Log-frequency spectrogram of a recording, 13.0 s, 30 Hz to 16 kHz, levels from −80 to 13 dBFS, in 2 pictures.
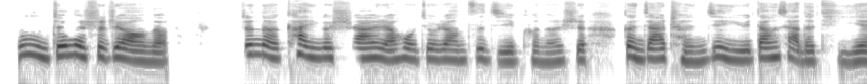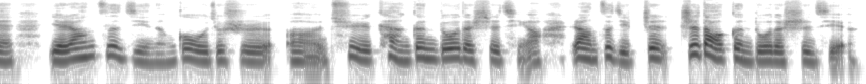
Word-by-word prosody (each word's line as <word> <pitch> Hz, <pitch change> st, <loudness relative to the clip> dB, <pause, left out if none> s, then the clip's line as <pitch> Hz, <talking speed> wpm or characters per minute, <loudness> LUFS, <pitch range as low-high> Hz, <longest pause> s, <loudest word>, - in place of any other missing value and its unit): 嗯， 260 Hz, -5 st, -1 dB
真 255 Hz, +4 st, +7 dB
的 260 Hz, -, +5 dB
是 235 Hz, 0 st, -1 dB
这 230 Hz, -, 0 dB
样 180 Hz, -5 st, +4 dB
的。 160 Hz, -1 st, -2 dB, 0.5 s
真 285 Hz, 0 st, +1 dB
的 235 Hz, -6 st, +2 dB
看 285 Hz, +2 st, +1 dB
一 -, -, -4 dB
个 220 Hz, 0 st, -1 dB
山， 220 Hz, +1 st, 0 dB
然 190 Hz, 0 st, +1 dB
后 210 Hz, -2 st, -2 dB
就 200 Hz, +1 st, -6 dB
让 190 Hz, -1 st, -3 dB
自 205 Hz, +2 st, -7 dB
己 165 Hz, -3 st, -7 dB
可 170 Hz, 0 st, -12 dB
能 160 Hz, +2 st, -8 dB
是 190 Hz, +2 st, -5 dB, 0.2 s
更 235 Hz, -6 st, +1 dB
加 205 Hz, 0 st, +2 dB
沉 175 Hz, -4 st, -7 dB
浸 225 Hz, -3 st, -2 dB
于 180 Hz, 0 st, -3 dB
当 220 Hz, +4 st, +1 dB
下 210 Hz, -6 st, -1 dB
的 175 Hz, 0 st, -3 dB
体 160 Hz, -2 st, -14 dB
验， 165 Hz, 0 st, -1 dB, 0.3 s
也 175 Hz, -1 st, +6 dB
让 220 Hz, +6 st, +3 dB
自 255 Hz, 0 st, 0 dB
己 170 Hz, -7 st, -7 dB
能 150 Hz, +1 st, -12 dB
够 195 Hz, -3 st, +1 dB
就 175 Hz, +1 st, -5 dB
是， 165 Hz, -2 st, -4 dB
呃， 170 Hz, -, -4 dB
去 210 Hz, -7 st, -1 dB
看 175 Hz, 0 st, -2 dB
更 205 Hz, +2 st, +1 dB
多 210 Hz, +2 st, +5 dB
的 195 Hz, -3 st, +3 dB
事 175 Hz, 0 st, -3 dB
情 170 Hz, -, -9 dB
啊， 155 Hz, -, -4 dB, 0.2 s
让 210 Hz, -3 st, +4 dB
自 235 Hz, -, +2 dB
己 160 Hz, -5 st, -2 dB
真 215 Hz, -2 st, +2 dB
知 285 Hz, +2 st, +4 dB
道 270 Hz, -8 st, +9 dB
更 195 Hz, -2 st, 0 dB
多 170 Hz, +1 st, +2 dB
的 165 Hz, -, +3 dB
世 165 Hz, +1 st, -4 dB
界。 155 Hz, -, -5 dB
195 Hz, 275 characters per minute, -23 LUFS, 170-220 Hz, 0.5 s, 道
